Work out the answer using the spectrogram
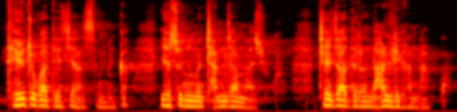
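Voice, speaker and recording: A male pastor preaching a sermon, emphatic, jumping from loud outbursts to hushed near-whispers. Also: mid-range voice, a little fast. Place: church sanctuary. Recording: long reverb of a church sanctuary.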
